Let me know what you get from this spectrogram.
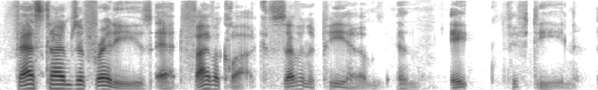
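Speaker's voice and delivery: sing-song recorded phone-line announcement voice. Told they sounded like a movie theater phone line, the speaker imitates the movie theater phone recording voice. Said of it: "That's what you sounded like".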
